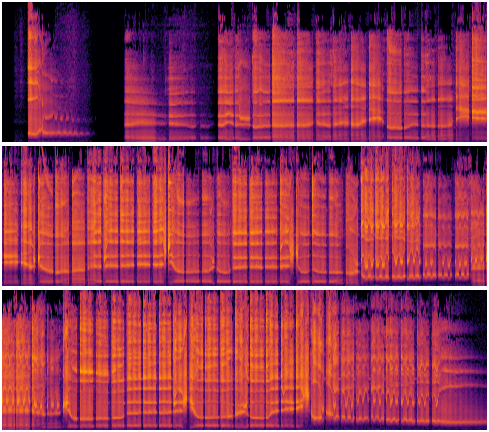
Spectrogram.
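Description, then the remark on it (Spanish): A small metal instrument played at the lips gives a steady, twangy buzzing drone with wah-like shifting overtones and rhythmic plucks. It plays alone, after a couple of short stops at the start. “Para quienes están escuchando, eh, ese instrumento eh, se lo ponen los labios y el sonido en realidad que están escuchando”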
